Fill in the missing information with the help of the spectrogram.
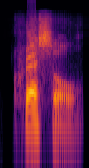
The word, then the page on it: cresol: American English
